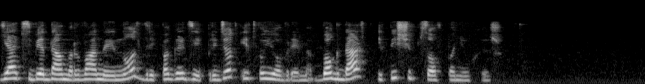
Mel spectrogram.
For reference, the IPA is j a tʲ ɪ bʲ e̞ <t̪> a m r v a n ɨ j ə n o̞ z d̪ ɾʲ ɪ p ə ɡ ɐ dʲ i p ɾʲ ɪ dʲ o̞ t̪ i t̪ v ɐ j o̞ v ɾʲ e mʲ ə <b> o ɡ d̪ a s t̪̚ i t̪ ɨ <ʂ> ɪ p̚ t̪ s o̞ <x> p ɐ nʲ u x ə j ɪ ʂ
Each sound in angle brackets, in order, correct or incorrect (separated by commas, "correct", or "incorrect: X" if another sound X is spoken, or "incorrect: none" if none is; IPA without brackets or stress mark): incorrect: d̪, correct, incorrect: ɕ, incorrect: f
